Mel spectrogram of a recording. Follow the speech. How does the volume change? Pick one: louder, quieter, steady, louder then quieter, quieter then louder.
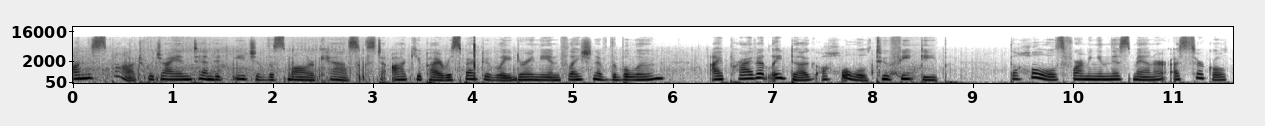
steady.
